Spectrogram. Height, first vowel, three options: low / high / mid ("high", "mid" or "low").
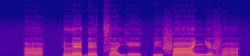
low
